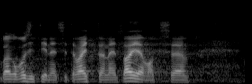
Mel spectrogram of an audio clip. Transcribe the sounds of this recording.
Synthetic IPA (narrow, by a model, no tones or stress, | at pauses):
væɡ̥ɑpo̞s̬ʲit̪ˑːiːvnet̪si̥t̪ːeɑjt̪ːˑɑnæjd̪lɑjɑmɑks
